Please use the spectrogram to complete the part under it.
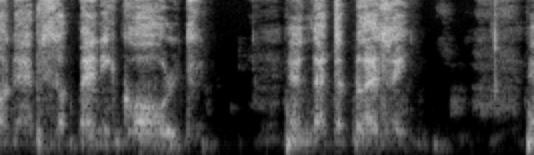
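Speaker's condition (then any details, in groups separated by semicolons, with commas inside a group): Laryngectomy; tracheoesophageal voice prosthesis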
